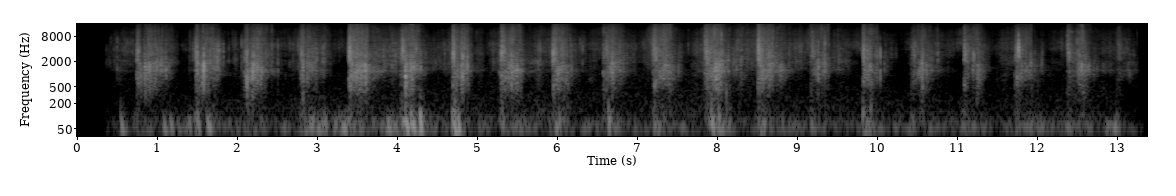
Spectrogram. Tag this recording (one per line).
steps
walk
footsteps
walking
step
sand
gravel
